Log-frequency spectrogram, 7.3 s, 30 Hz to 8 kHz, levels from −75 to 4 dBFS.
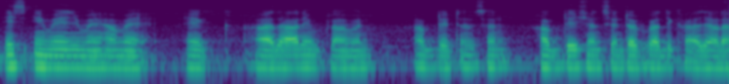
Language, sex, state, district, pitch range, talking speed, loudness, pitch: Hindi, male, Bihar, Jamui, 95-105 Hz, 125 wpm, -26 LUFS, 100 Hz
